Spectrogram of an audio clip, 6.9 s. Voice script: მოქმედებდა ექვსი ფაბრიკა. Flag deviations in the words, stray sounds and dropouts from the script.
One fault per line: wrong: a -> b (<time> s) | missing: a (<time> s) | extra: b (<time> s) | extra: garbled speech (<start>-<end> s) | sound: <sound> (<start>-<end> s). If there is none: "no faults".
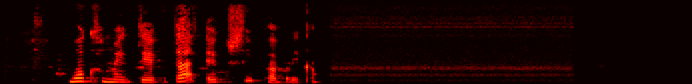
no faults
